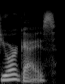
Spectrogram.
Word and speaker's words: Jurgis: Pronounced Yorgis.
